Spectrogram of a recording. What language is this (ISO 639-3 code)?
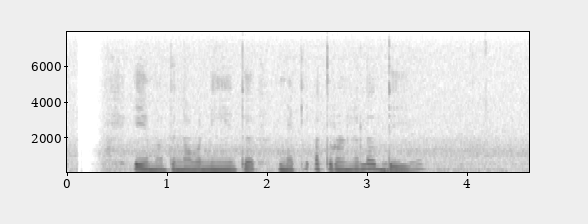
sin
